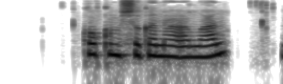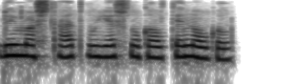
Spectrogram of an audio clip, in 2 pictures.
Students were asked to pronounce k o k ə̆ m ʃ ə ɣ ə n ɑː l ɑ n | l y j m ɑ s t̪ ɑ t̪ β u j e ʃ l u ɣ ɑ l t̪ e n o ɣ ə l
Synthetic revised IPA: k o k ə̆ m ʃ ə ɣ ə n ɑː l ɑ n | l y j m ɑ ʃ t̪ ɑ t̪ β u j e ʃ l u ɣ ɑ l t̪ e n o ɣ ə l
